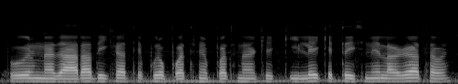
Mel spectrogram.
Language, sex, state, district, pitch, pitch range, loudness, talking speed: Chhattisgarhi, male, Chhattisgarh, Bilaspur, 140 Hz, 135-145 Hz, -27 LUFS, 155 wpm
